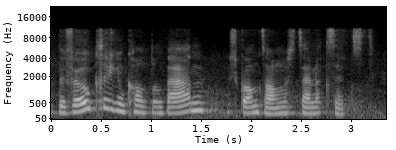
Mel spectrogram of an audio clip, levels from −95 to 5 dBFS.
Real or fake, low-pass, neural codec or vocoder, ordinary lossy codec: fake; 10.8 kHz; codec, 24 kHz, 1 kbps, SNAC; none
